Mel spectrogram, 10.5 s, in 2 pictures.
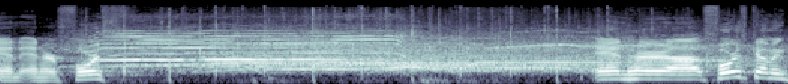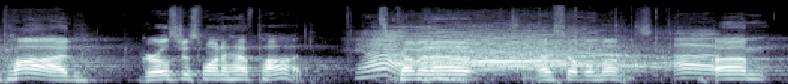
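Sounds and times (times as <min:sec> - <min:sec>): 
speech: 0:00.0 - 0:00.9, 0:04.0 - 0:10.4
live audience cheering and whooping: 0:00.6 - 0:05.4, 0:07.7 - 0:10.1.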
